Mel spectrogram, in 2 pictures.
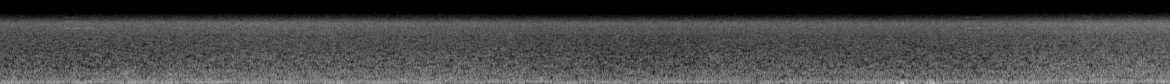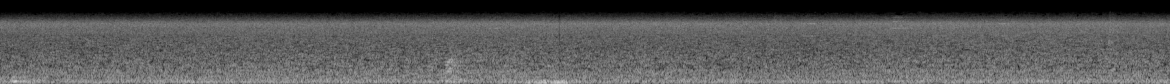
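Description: Steady, even hiss of outdoor background noise, with a few brief soft knocks around the middle.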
